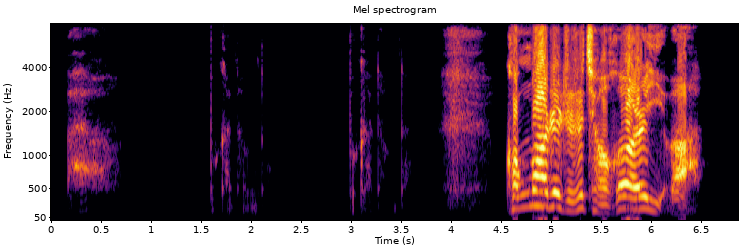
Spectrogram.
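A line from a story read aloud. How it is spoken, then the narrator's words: Sighing. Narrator (Chinese): 叹了口气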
